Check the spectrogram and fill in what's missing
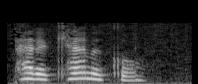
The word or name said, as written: pedochemical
